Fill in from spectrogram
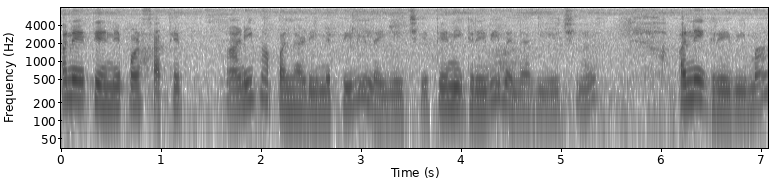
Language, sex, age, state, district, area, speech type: Gujarati, female, 60+, Gujarat, Valsad, urban, spontaneous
